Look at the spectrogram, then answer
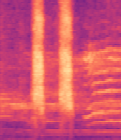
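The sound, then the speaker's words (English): Black cats yowling and caterwauling, a sustained wavering wail broken by two harsh, loud screeching bursts in quick succession, with no talking. “All right, you little fucking cats. Want to sing in my”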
